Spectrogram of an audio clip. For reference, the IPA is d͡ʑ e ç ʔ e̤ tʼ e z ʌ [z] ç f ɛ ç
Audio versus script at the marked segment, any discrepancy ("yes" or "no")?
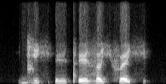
yes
